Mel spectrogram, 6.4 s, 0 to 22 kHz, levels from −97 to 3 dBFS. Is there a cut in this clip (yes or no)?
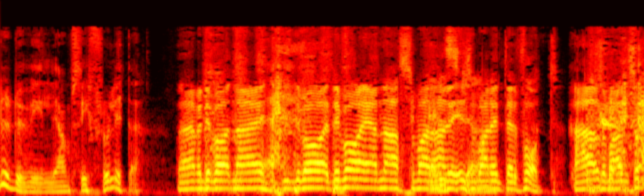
no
